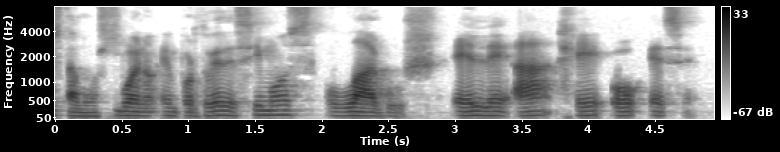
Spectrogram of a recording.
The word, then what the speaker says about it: Lagos: Bueno, en portugués decimos Lagos, L-A-G-O-S. Vale, bastante diferente a la pronunciación española.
